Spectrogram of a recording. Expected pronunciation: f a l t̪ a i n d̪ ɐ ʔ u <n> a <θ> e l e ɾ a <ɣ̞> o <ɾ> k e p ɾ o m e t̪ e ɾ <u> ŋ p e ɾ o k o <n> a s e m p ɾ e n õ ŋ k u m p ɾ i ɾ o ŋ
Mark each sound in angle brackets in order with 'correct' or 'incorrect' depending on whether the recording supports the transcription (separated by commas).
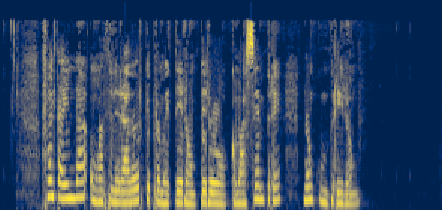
incorrect, correct, incorrect, correct, incorrect, incorrect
